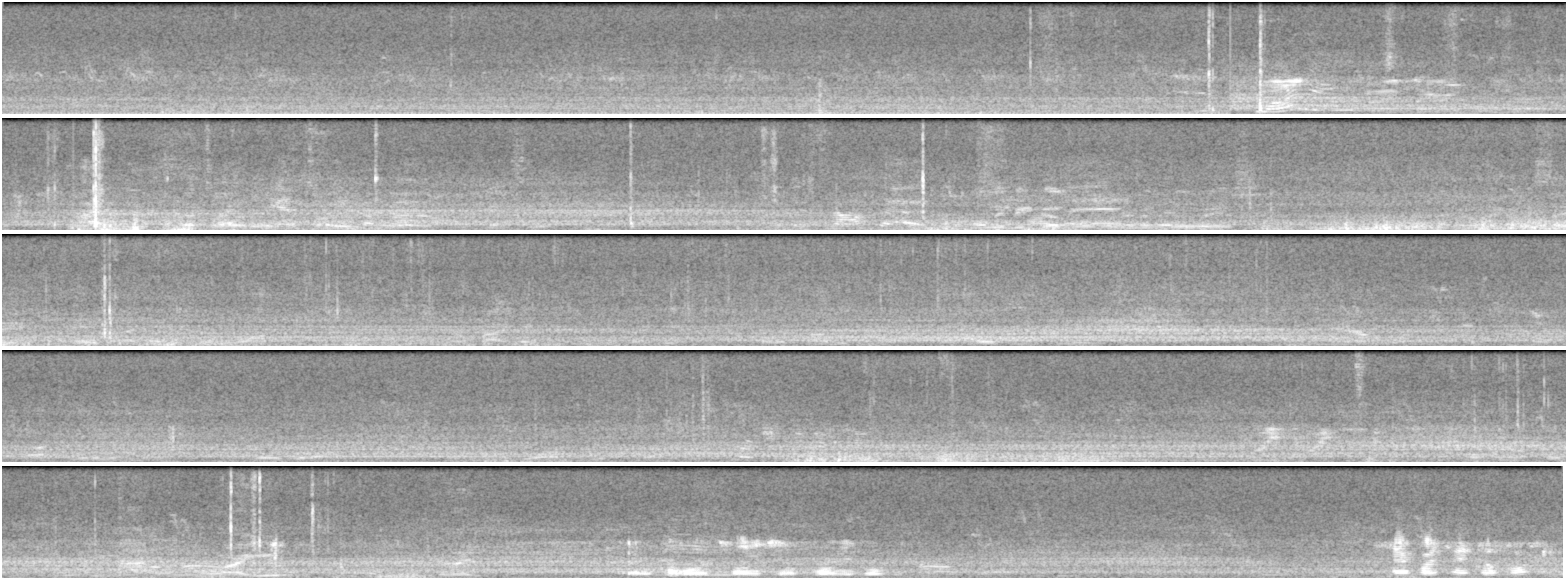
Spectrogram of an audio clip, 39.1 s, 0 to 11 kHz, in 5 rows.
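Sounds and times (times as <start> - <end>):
outdoor traffic noise: 0.0 - 39.0
police radio voices: 5.9 - 10.7, 14.9 - 36.8, 37.4 - 39.0.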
